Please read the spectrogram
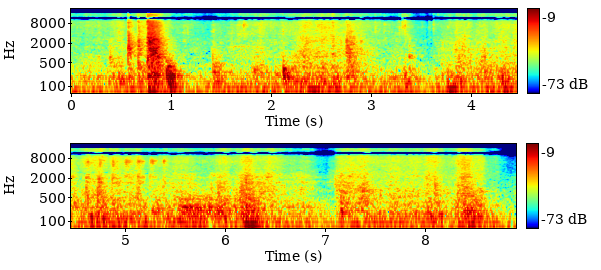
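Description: Thin foam protective wrapping sheet rustling and crinkling as it is pulled and lifted off a new flat-screen TV, with one louder crackle about a second in.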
